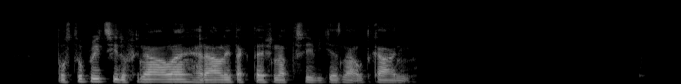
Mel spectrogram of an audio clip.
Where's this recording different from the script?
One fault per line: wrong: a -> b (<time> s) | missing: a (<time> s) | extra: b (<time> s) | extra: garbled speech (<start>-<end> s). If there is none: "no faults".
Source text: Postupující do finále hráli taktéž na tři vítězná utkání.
no faults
